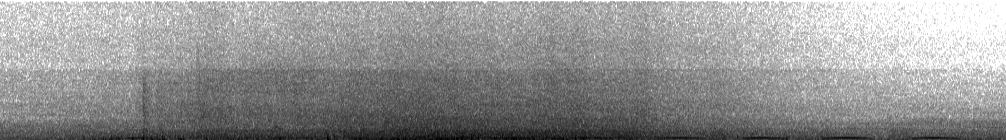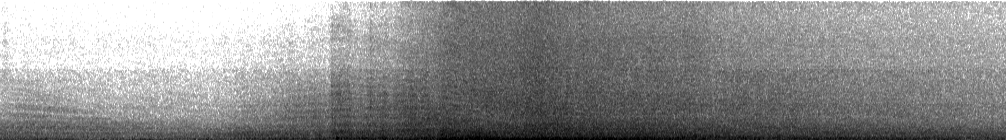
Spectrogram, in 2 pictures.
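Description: Ocean surf washing in and breaking on the sand below, swelling twice and loudest about three quarters of the way through. A little before the middle comes a run of short low hooting notes, evenly spaced under a second apart.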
